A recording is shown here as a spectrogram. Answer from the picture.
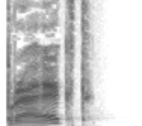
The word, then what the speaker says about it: проект: Часто в заимствованных словах после гласных буква «е» обозначает звук «э» — «риэлтор» или вот «проект». Такое произношение многим кажется нерусским, но это норма, зафиксированная словарями. Приходится подчиниться и запомнить верный вариант — «проект».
